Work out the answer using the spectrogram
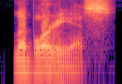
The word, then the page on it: laborious: American English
